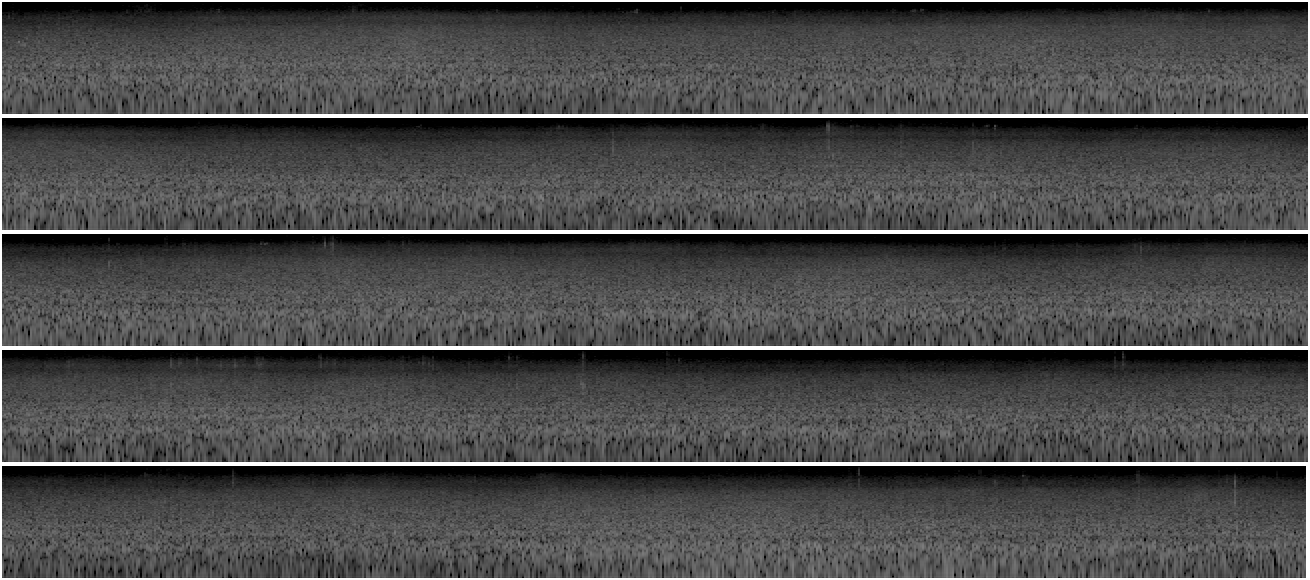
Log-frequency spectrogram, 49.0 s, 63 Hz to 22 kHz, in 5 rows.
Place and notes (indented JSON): {
  "title": "港仔, 海墘路 Manzhou Township - Behind the seawall",
  "date": "2018-04-02 14:24:00",
  "description": "Behind the seawall, Bird call, Sound of the waves, Wind noise\nZoom H2n MS+XY",
  "latitude": "22.13",
  "longitude": "120.89",
  "altitude": "6",
  "timezone": "Asia/Taipei"
}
